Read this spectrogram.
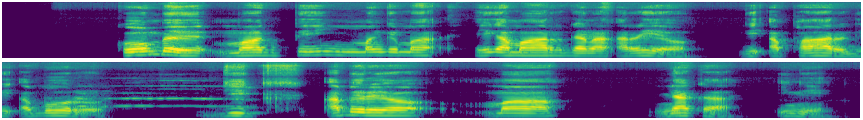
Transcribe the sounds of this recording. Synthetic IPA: kombemaɡpɪɲmaŋɡɪmahɪɡamarɡanaʔaɾɪɔ | ɡɪʔapʰaɾɡɪʔaboɾo̰ | ɡik | a̰bɪɾɪjɔ | ma | ɲaka̰ | ḭŋḛ

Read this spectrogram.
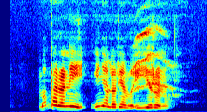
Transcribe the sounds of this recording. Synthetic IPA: mapaɾɔnɪɡɪɲalɔɾjambɔʔijəɾonɔ

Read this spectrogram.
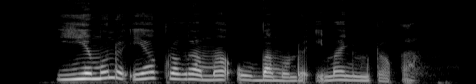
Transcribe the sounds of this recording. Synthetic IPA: jiemɔndɔʔɪjaprɔɡramːaʔubamɔndɔ̰ʔɪ̰maɲm̩tɔ̰ka̰

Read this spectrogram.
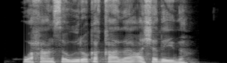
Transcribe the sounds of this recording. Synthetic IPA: wɑħɑːnsɐwiːɾɔkʰɐqɑːðaːʕɑʃɐðɛjðɐ

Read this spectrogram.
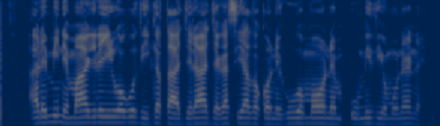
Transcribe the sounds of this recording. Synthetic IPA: a̰ɾeminemaːɣeɾeiɾwɔɣoðiːɡataːd͡ʑeɾaːd͡ʑɛɣasijaðɔkɔneɣuɔmɔnɛumiðiɔmonɛnɛ

